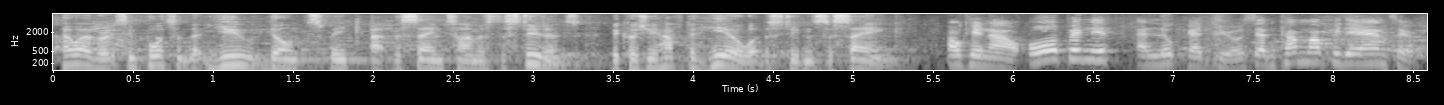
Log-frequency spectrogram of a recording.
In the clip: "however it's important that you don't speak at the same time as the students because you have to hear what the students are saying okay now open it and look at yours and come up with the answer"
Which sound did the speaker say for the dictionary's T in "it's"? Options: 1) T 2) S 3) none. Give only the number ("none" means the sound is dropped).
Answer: 1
